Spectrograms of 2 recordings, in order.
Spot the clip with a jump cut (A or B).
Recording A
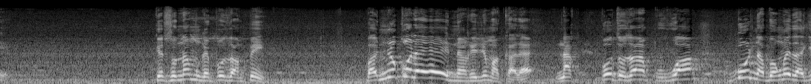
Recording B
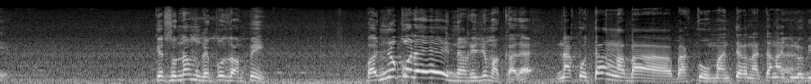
A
